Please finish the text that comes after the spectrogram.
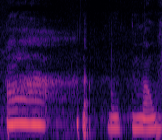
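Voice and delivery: ordinary talk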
